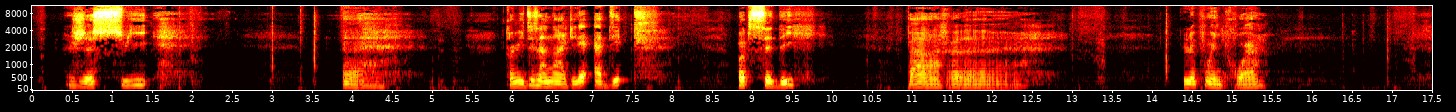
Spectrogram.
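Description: A needle and thread pull softly through stiff fabric.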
